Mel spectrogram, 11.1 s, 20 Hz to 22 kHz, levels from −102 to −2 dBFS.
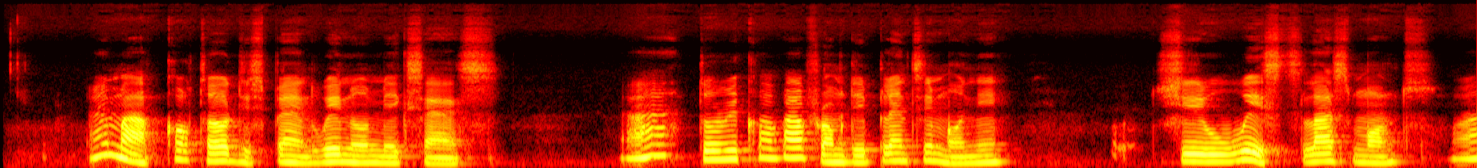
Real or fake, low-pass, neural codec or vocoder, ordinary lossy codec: real; 19.8 kHz; none; Opus, 64 kbps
